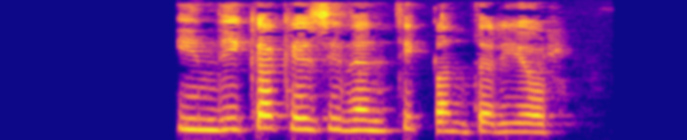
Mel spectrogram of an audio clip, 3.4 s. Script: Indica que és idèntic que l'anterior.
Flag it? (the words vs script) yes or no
yes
